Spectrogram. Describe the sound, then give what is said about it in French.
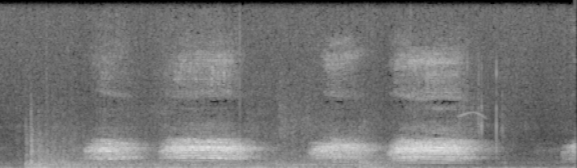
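Four harsh crow caws in an uneven sequence, each a coarse, drawn-out call, from crows flying in the sky above the Montfaucon gibbet, heard over a steady low rumble of background noise. “Au-dessus de tout cela, dans le ciel, un vol perpétuel de corbeaux et d'oiseaux de proie.”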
